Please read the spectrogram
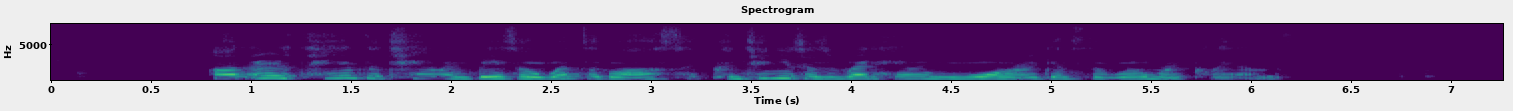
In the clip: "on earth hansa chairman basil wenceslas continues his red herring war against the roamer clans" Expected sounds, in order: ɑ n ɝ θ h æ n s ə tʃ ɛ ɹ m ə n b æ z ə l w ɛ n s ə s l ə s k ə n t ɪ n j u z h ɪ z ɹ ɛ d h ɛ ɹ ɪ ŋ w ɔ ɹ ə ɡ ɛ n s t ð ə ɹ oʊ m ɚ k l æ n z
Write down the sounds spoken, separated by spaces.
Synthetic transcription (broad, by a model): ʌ n ɝ θ h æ n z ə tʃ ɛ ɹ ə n b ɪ s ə w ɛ n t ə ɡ l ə s k ə n t ɪ n j u z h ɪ z ɹ ɛ d h ɛ ɹ ɪ ŋ w ɔ ɹ ə ɡ ɛ n s t ð ə ɹ oʊ m ɚ k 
